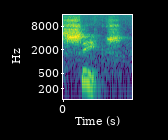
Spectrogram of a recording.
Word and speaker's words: Sikh: which is known as sikhs s-i-k-h and they pronounce it sick derived from the sanskrit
